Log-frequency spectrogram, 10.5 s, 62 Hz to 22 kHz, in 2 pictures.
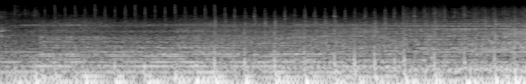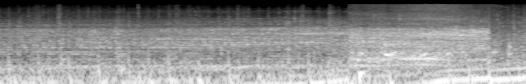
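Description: Background music over a Toyota LandCruiser 80 Series engine crawling up a large rock step; the sound grows louder and fuller near the end as the truck climbs over.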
